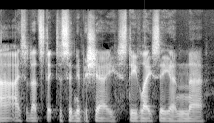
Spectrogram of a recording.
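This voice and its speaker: This man speaks with an English accent over noticeable background noise. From England. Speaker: saxophone teacher. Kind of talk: tutorial; casual vlog.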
